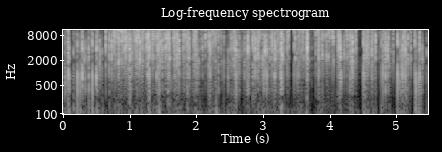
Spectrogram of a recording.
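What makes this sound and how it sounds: Long nails rapidly tap and scratch the front of a hollow white plastic acupuncture model doll held upright. This produces a dense stream of crisp, dry, bright clicks and scrapes with almost no low end, each sound cutting off instantly.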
